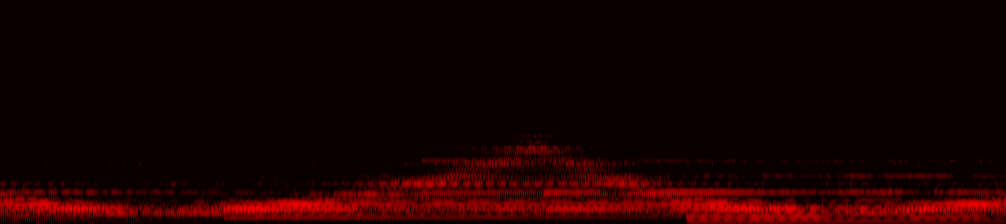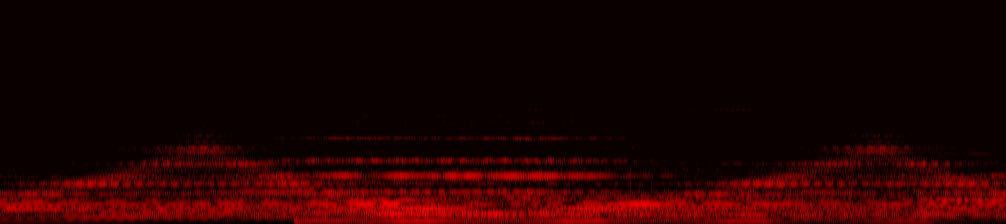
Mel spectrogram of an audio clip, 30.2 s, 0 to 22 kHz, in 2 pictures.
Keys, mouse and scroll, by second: 1.4 shift+click, 2.2 ctrl+-, 3.5-6.5 typing, 7.9 g, 8.0 x, 10.0 ctrl+a, 10.6 scroll up 1, 11.0 scroll down 1, 11.2 middle click, 11.4 scroll up 1, 12.1 g, 12.3 y, 12.6 x, 14.2 Delete, 14.4 Delete, 14.5 scroll down 1, 15.1 scroll down 1, 15.1 shift+a, 17.1 Tab, 17.2 f, 17.5 e, 18.4 Tab, 18.7-27.0 typing, 19.4 KP_Enter, 19.8 Return, 22.5 scroll up 1, 27.7 scroll up 1, 29.9 scroll up 1, 29.9 middle click, 30.1 middle click.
